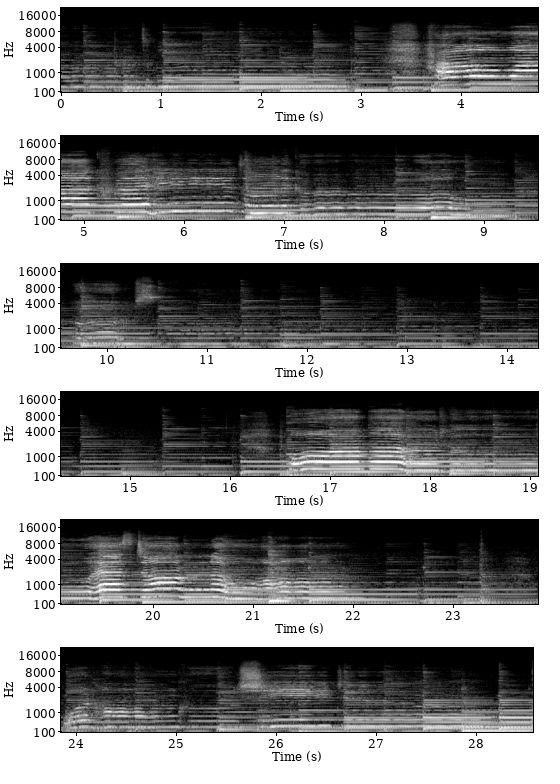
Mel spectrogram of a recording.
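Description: Acoustic guitar accompaniment with a woman singing over it in phrases that come and go, with guitar alone between them.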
